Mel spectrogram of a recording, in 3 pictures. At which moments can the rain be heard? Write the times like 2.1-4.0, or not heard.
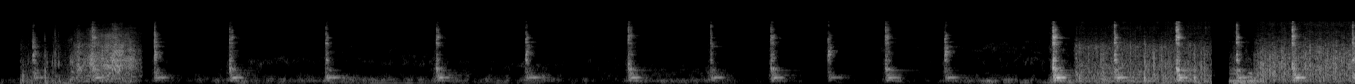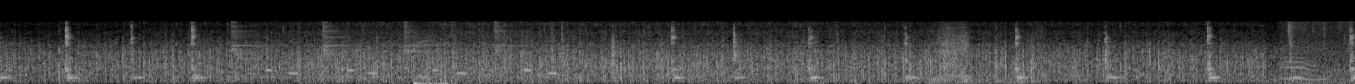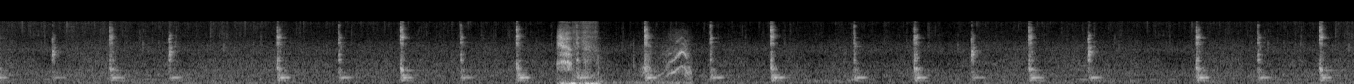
10.7-40.6.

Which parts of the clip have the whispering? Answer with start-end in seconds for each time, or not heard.
17.6-18.1, 32.6-33.1.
